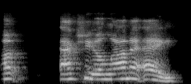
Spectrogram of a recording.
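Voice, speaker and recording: A woman's voice: fairly high pitch, animated, a little fast, sharp tone. A woman from Long Island, New York, hosting an online meetup over a video call and playfully walking the group through an icebreaker. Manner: playful, explains the game step by step. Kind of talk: casual group facilitation.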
